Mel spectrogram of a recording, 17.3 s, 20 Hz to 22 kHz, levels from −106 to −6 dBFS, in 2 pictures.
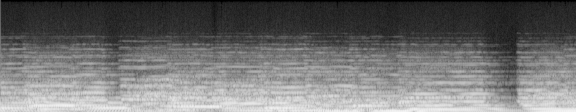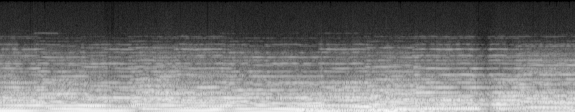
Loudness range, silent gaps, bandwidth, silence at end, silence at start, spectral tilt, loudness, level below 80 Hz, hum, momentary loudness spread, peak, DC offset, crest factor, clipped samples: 2 LU; none; 4.6 kHz; 0 s; 0 s; -11 dB/octave; -16 LUFS; -20 dBFS; none; 4 LU; -2 dBFS; under 0.1%; 12 dB; under 0.1%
